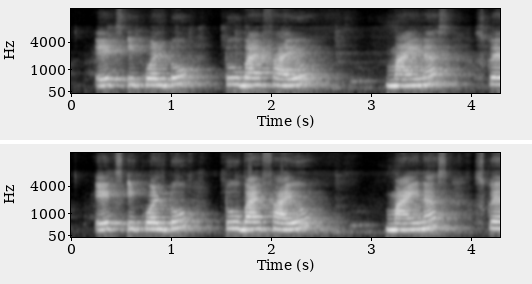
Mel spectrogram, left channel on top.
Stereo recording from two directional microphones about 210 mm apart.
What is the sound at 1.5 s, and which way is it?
A woman's voice, 55° right (ahead or behind).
